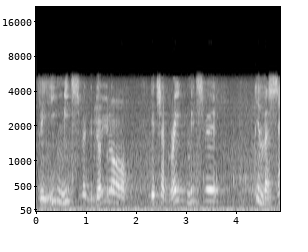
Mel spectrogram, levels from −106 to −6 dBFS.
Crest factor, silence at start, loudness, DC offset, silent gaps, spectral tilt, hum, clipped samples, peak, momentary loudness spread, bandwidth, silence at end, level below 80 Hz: 18 dB; 0 s; -21 LUFS; under 0.1%; none; -8.5 dB/octave; none; under 0.1%; -4 dBFS; 17 LU; 5.8 kHz; 0 s; -40 dBFS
